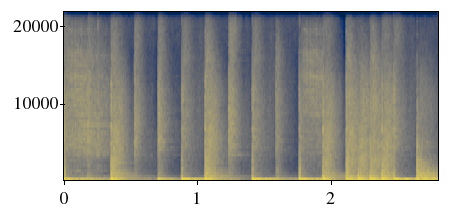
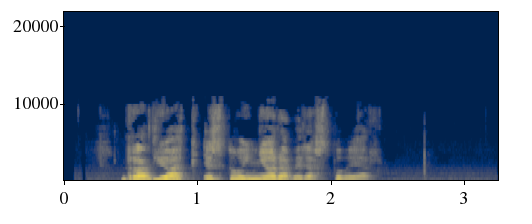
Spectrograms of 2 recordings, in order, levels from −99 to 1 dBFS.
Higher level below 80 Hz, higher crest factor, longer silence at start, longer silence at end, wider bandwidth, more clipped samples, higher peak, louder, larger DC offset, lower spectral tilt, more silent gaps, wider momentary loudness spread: first, -14 dBFS vs -78 dBFS; second, 12 dB vs 20 dB; second, 0 s vs 0.45 s; second, 0 s vs 0.95 s; first, over 20 kHz vs 10.5 kHz; neither; first, 0 dBFS vs -4 dBFS; first, -15 LUFS vs -22 LUFS; neither; about the same, -5.5 dB/octave vs -6.5 dB/octave; neither; second, 6 LU vs 18 LU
